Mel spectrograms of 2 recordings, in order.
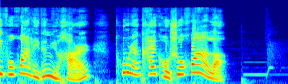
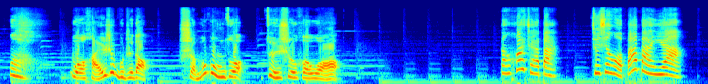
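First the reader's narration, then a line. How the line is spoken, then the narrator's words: Sighing. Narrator (Chinese): 本叹了一口气说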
